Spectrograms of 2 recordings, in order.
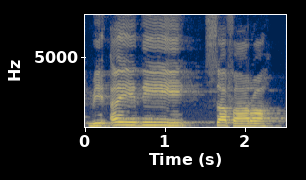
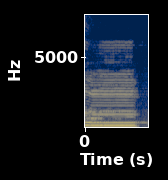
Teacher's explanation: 2 زیر کی تنوین کے بعد کیا آ رہا ہے، میم آ رہا ہے، یہاں پر کیا ہے، با ہے، تو اس لیے کیا کریں گے، تنوین کو میم سے بدل کر پڑھیں گے، ٹھیک ہے؟ اس کو اقلاب کہتے ہیں۔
